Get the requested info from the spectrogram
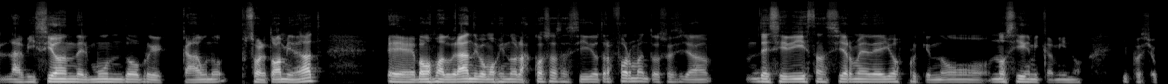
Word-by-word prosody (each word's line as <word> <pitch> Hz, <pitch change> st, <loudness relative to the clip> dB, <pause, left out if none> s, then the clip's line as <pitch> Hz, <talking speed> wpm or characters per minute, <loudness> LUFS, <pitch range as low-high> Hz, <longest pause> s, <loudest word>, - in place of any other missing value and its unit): la 115 Hz, -1 st, -3 dB
visión 125 Hz, +3 st, +4 dB
del 115 Hz, -2 st, 0 dB
mundo, 120 Hz, -1 st, 0 dB
porque 110 Hz, -3 st, -5 dB
cada 105 Hz, 0 st, -2 dB
uno, 115 Hz, +1 st, -5 dB
sobre 105 Hz, -, 0 dB
todo 115 Hz, -, +5 dB
a -, -, +1 dB
mi 115 Hz, -2 st, 0 dB
edad, 150 Hz, +7 st, +3 dB, 0.6 s
eh, 115 Hz, -2 st, +3 dB
vamos 120 Hz, -1 st, +7 dB
madurando 125 Hz, +1 st, +7 dB
y 125 Hz, -, +1 dB
vamos 115 Hz, -1 st, +2 dB
viendo 120 Hz, 0 st, -2 dB
las 115 Hz, -, -2 dB
cosas 135 Hz, -1 st, -3 dB
así 120 Hz, 0 st, -9 dB
de 120 Hz, -, -3 dB
otra 115 Hz, -, -4 dB
forma. 145 Hz, 0 st, -1 dB
Entonces, 120 Hz, -3 st, -9 dB
ya 110 Hz, -1 st, -6 dB, 0.4 s
decidí 130 Hz, -1 st, 0 dB
distanciarme 125 Hz, 0 st, -2 dB
de 120 Hz, 0 st, +2 dB
ellos 125 Hz, 0 st, -3 dB
porque 125 Hz, -4 st, -11 dB
no 110 Hz, 0 st, -8 dB
no 120 Hz, 0 st, -2 dB
siguen 120 Hz, +1 st, -2 dB
mi 115 Hz, -, -6 dB
camino. 110 Hz, +1 st, -11 dB, 0.4 s
Y -, -, -15 dB
pues -, -, -15 dB
yo -, -, -14 dB
120 Hz, 200 wpm, -22 LUFS, 115-125 Hz, 0.6 s, vamos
